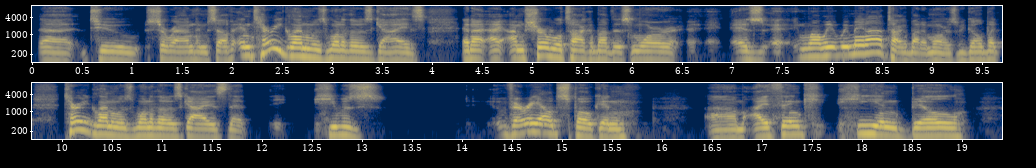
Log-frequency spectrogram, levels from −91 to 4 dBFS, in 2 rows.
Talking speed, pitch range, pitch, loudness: 165 wpm, 120-150 Hz, 130 Hz, -19 LUFS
